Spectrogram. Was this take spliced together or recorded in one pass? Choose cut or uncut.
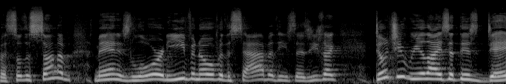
uncut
